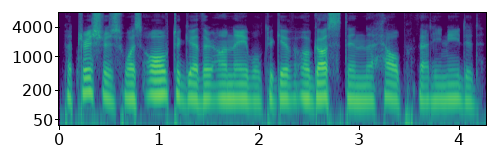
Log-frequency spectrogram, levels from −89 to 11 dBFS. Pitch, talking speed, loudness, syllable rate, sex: 135 Hz, 170 wpm, -19 LUFS, 5.6 syllables/s, male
